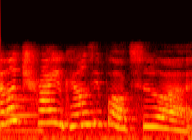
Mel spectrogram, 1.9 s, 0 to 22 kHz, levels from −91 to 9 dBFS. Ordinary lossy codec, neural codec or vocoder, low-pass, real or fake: none; none; 7.2 kHz; real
